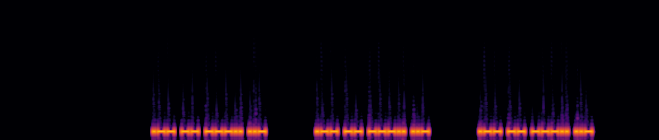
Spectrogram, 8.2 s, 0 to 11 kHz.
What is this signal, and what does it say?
Morse code, heard as a keyed tone, about 37 wpm, 700 Hz. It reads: WM8U WM8U WM8U
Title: USA Call Signs - 4 Characters - Repeated 3x - 40wpm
